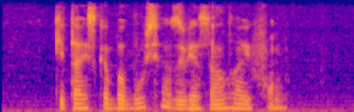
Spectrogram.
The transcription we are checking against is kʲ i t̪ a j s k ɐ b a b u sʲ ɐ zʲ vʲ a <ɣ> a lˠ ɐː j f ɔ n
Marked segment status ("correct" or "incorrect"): incorrect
